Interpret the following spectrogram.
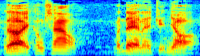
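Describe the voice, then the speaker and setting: A man's voice: medium pitch, unhurried, bright, forceful tone. A man working as a motorbike mechanic, demonstrating a repair and joking and exclaiming to himself as he works. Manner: chatty, jokey, exclaims under his breath.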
